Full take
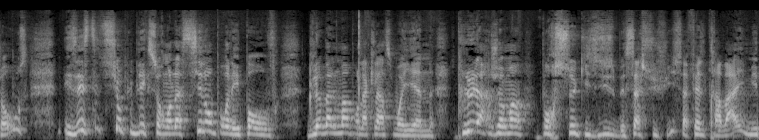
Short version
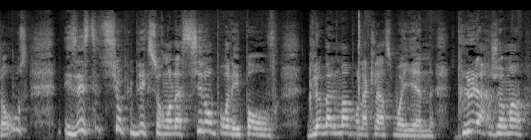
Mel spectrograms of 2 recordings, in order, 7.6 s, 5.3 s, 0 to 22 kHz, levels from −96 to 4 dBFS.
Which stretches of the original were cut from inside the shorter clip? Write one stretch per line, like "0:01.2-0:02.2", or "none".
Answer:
none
